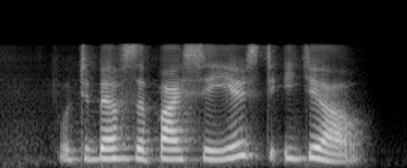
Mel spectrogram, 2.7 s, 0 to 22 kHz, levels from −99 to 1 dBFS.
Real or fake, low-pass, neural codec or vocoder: fake; 7.2 kHz; codec, 16 kHz, 0.3 kbps, FocalCodec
